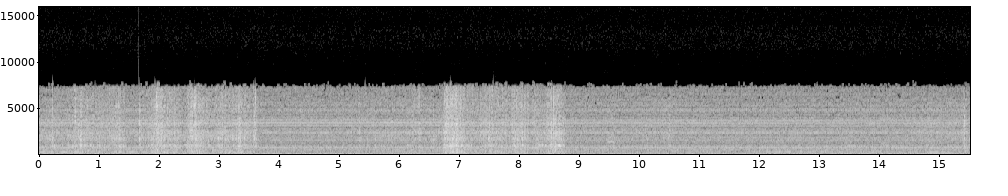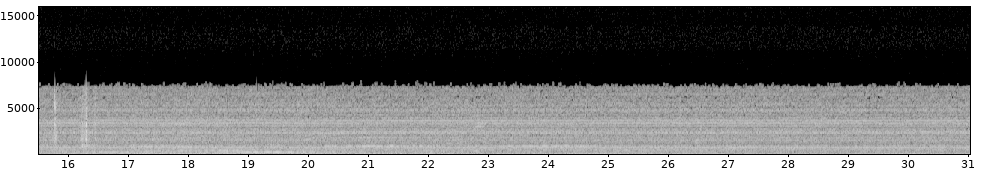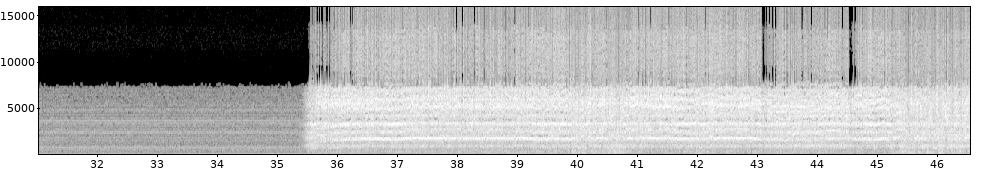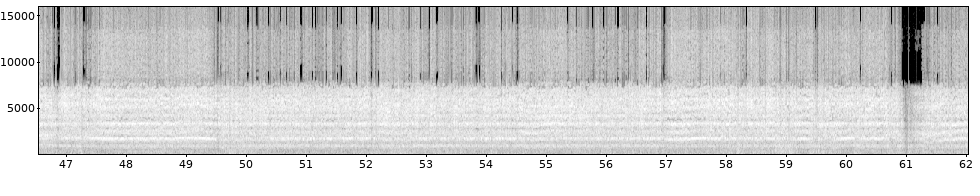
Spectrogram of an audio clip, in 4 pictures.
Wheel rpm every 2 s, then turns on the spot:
10, 20, 0, 20, 10, 0, 0, 0, 0, 0, 0, 0, 0, 0, 0, 0, 0, 30, 220, 230, 220, 220, 220, 240, 220, 230, 230, 230, 230, 230, 150.
0-4 6-10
